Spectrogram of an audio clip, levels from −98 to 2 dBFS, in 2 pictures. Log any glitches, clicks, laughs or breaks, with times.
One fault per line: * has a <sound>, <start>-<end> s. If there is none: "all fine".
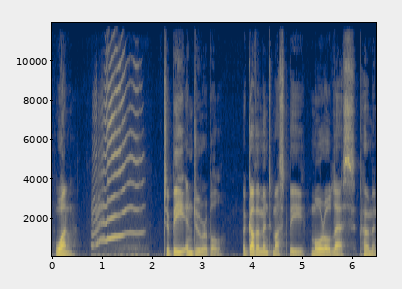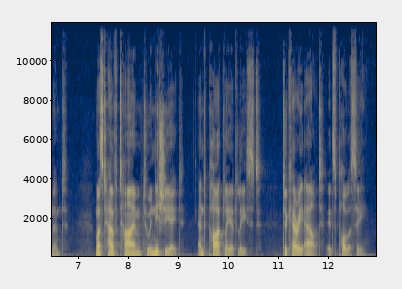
* has a squeak, 0.8-2.0 s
